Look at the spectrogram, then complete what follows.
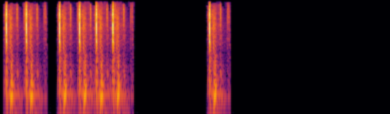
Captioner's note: typewriter clacking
